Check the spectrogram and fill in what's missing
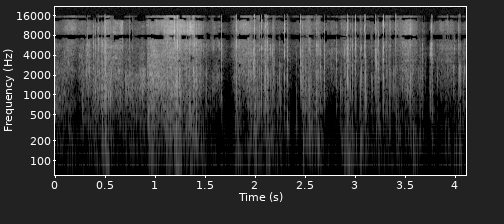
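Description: Fingertips and long nails trace and scratch across a flat yellow polka-dot paper gift bag or envelope made of thin paper lying flat. The result is quiet, bright, dry scratching and crinkling with quick rustling strokes and little low end.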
